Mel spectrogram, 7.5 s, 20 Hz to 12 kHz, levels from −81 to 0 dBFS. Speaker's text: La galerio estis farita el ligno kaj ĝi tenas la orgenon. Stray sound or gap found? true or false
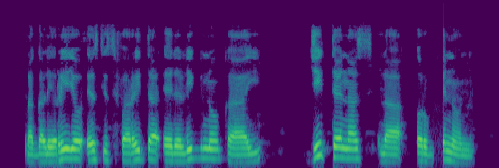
true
